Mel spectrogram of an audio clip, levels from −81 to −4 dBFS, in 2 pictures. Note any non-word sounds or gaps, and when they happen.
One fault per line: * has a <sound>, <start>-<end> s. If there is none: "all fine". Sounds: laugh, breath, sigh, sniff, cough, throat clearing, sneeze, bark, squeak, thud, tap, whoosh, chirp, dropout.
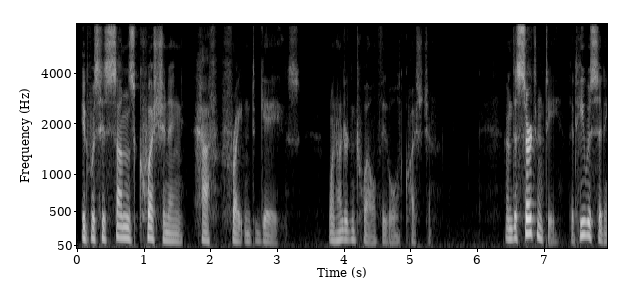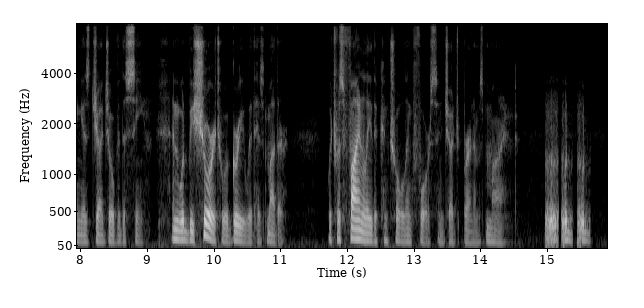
* has a laugh, 15.0-15.7 s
